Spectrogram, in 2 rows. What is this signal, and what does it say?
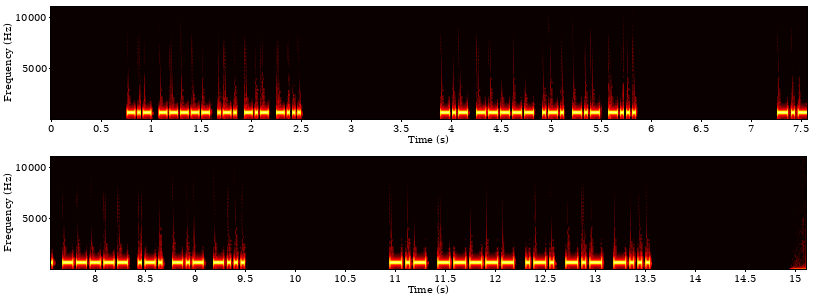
Morse code, heard as a keyed tone, about 38 wpm, 700 Hz. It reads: K0RKB K0RKB K0RKB K0RKB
